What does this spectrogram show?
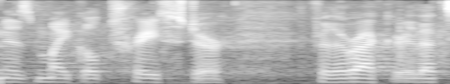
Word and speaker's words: Traister: My name is Michael Traister. For the record, that's spelled T-R-A-I-S-T-E-R, and I'm a lawyer in Portland with the firm Murray, Plum & Murray.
